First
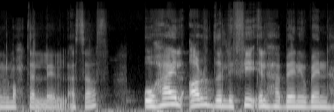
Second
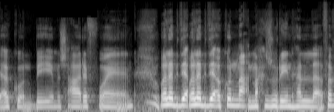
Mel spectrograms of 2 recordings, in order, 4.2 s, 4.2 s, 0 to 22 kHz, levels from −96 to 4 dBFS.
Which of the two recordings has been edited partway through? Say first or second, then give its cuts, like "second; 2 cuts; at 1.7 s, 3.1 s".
second; 2 cuts; at 2.3 s, 3.1 s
